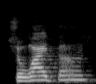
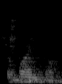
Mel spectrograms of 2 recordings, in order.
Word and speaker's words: Shabaita: Shawaitan? With a B. Shabaita.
